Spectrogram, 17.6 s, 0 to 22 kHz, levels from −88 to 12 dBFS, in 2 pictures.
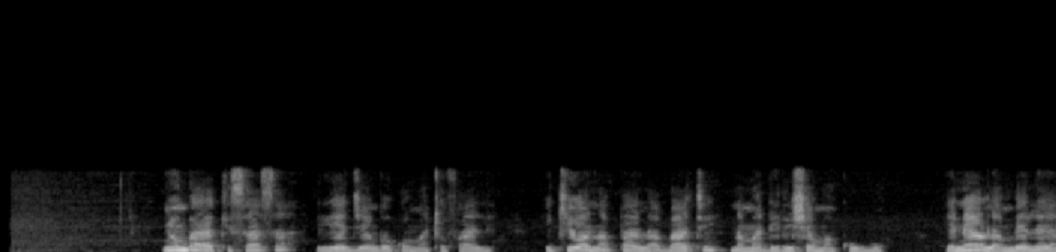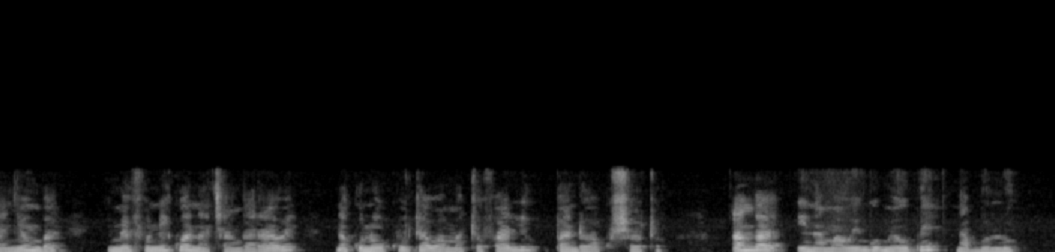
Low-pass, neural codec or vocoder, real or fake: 7.2 kHz; none; real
